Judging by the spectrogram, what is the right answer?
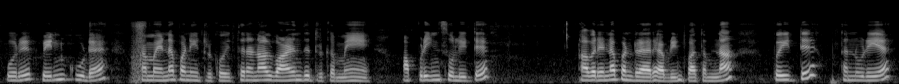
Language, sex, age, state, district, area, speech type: Tamil, female, 30-45, Tamil Nadu, Tiruvarur, rural, spontaneous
